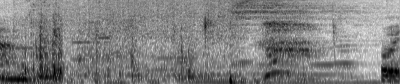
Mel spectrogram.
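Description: Plastic knob of a toy capsule-vending machine being turned, scraping and rattling as it works loose a capsule that keeps sticking, with a sharp click about a second in as the capsule drops into the chute. Background music plays underneath.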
